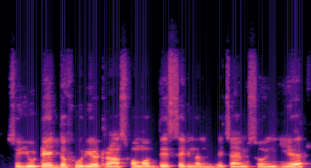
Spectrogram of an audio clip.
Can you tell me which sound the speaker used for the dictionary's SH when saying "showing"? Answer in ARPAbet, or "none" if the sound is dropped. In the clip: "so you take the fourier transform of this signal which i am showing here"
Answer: S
